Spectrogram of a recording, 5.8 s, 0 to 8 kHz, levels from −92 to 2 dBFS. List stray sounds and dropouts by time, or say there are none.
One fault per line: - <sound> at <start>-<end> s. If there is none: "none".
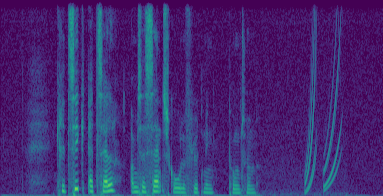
- chirp at 4.6-5.1 s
